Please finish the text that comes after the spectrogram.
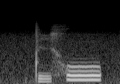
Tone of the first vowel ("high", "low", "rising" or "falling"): low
